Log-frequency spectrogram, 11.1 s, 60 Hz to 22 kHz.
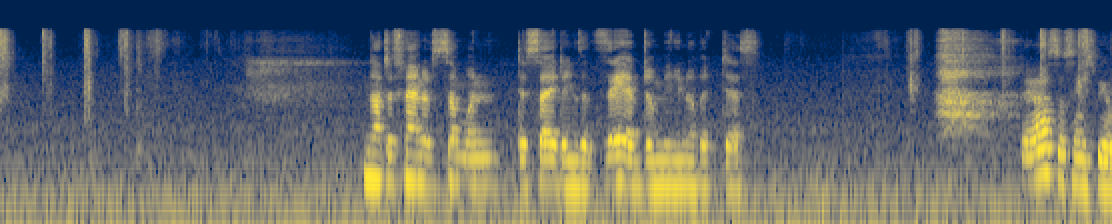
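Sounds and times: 
deck of cards being shuffled: 0:00.0 - 0:01.8, 0:10.4 - 0:11.1
speech: 0:03.6 - 0:07.6, 0:10.2 - 0:11.1.

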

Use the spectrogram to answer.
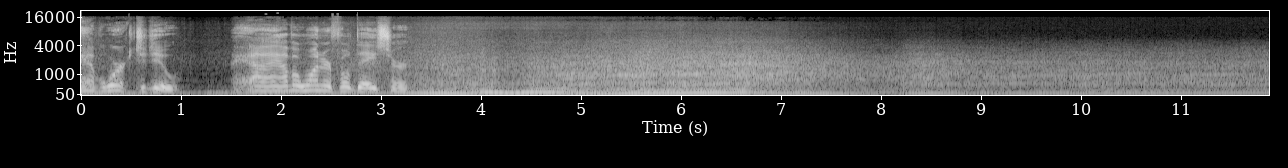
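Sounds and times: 
speech: 0:00.0 - 0:03.6
patrol car engine idling and pulling away: 0:00.0 - 0:11.8.

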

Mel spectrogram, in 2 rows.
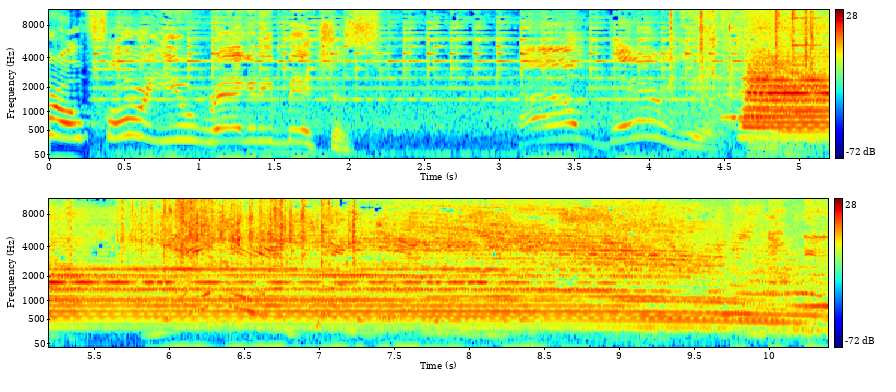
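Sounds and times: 
speech: 0:00.2 - 0:02.2, 0:03.5 - 0:06.1
faint sliding tones: 0:00.4 - 0:08.6
train horn sound effect used as a hype train alert: 0:04.6 - 0:10.3.

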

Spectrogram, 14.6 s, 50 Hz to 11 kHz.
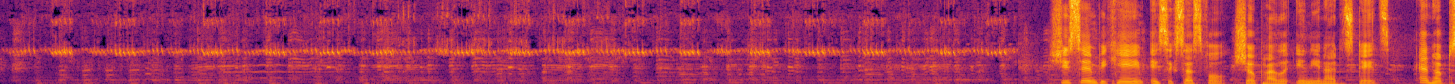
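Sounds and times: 
crickets chirping in a high-pitched rhythmic trill: 0:00.0 - 0:10.2
speech: 0:10.6 - 0:14.5.

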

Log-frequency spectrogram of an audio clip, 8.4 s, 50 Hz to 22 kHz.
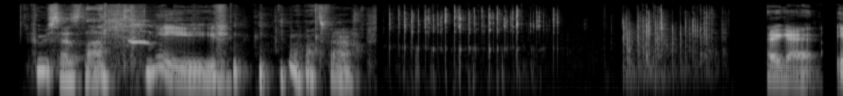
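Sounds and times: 
speech: 0:00.4 - 0:03.8, 0:07.7 - 0:08.4
dice being shaken: 0:03.8 - 0:07.3.

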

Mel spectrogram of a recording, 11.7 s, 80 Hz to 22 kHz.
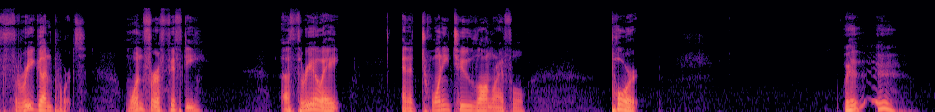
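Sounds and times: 
speech: 0:00.2 - 0:02.6, 0:03.5 - 0:04.3, 0:05.0 - 0:06.6, 0:07.7 - 0:08.0, 0:10.6 - 0:11.3
big drawn-out yawn from one person with a groan: 0:10.6 - 0:11.4.

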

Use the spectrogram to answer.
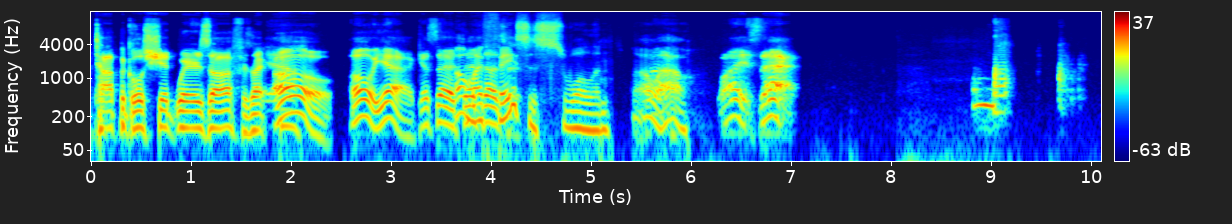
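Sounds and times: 
speech: 0:00.0 - 0:07.1, 0:08.8 - 0:09.2
short buzzy fart: 0:08.8 - 0:10.0.

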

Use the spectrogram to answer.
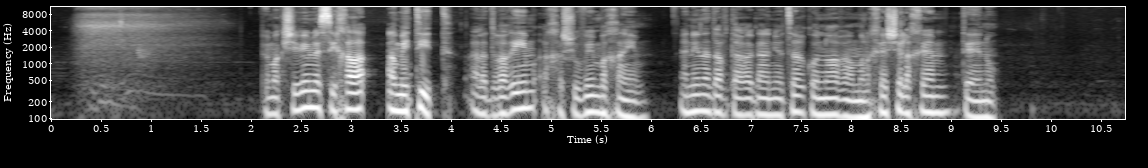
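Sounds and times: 
long deep breath drawn in: 0:00.1 - 0:02.0
speech: 0:02.2 - 0:09.5.

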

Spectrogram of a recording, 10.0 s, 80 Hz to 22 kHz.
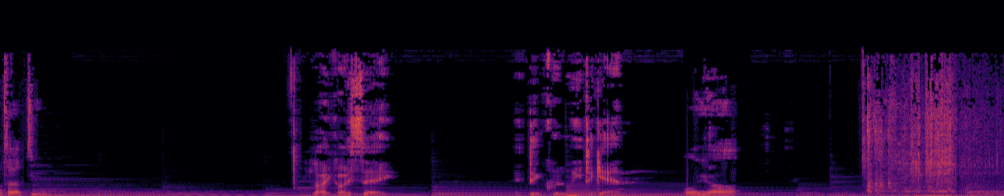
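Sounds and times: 
speech: 0:00.0 - 0:00.6, 0:03.1 - 0:04.0, 0:05.2 - 0:07.5
car engine cranking and starting: 0:08.6 - 0:10.0.

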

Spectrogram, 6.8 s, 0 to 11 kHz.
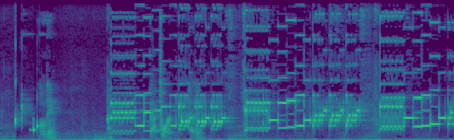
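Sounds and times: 
speech: 0:00.6 - 0:01.7, 0:02.4 - 0:03.5
Bluetooth Tile tracker find ringtone triggered from a phone: 0:01.6 - 0:06.8.

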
